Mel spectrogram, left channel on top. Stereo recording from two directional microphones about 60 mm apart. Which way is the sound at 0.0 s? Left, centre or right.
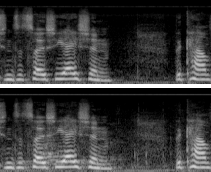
Left.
